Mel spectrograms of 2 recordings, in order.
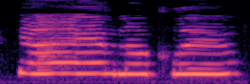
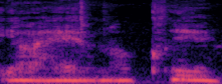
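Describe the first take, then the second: First: High squeal. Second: Whispering. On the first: Repeated high. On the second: Whispered aside. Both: Real, not acted.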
